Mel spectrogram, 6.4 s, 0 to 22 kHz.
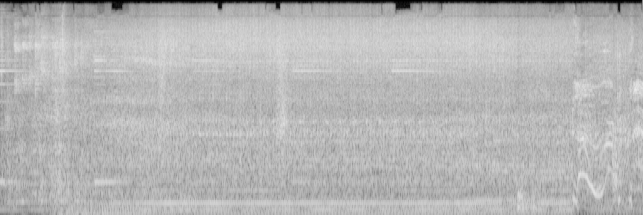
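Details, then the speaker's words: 2004 VW Beetle TDI PD diesel (BEW engine) with injector/misfire codes P1666 and P0301 on cylinder 1, restarted after the code was cleared: steady, even diesel clatter with no stumble, all cylinders firing; normal idle. "seems really smooth now no engine jumping around"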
